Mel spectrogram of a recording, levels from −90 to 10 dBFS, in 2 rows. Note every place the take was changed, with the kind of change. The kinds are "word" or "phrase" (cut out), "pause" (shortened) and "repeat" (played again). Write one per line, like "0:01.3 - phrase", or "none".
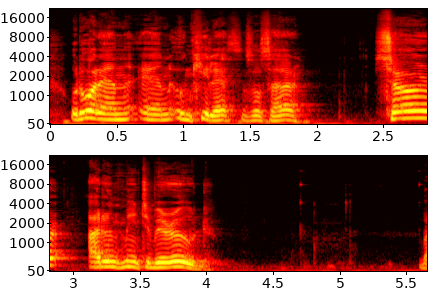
none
